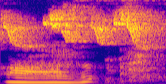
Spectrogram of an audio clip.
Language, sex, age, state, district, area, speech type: Santali, female, 18-30, West Bengal, Bankura, rural, spontaneous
